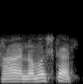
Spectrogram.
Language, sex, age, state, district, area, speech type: Marathi, male, 30-45, Maharashtra, Amravati, rural, conversation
